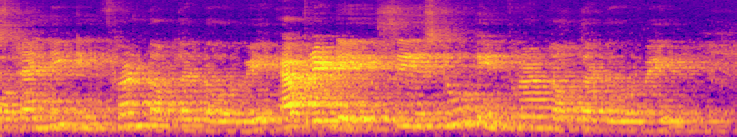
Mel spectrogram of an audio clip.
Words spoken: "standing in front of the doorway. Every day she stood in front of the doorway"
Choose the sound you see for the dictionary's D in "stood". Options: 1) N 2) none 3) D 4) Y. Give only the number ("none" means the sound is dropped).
2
